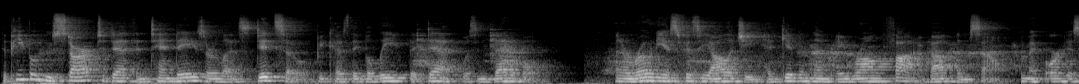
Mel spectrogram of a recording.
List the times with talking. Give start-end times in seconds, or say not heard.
0.0-10.7.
